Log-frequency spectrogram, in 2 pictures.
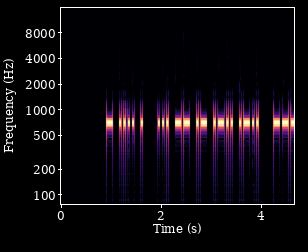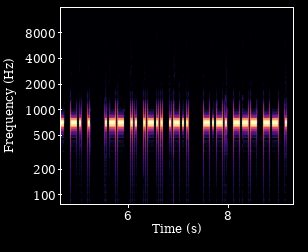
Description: Morse code, heard as a keyed tone, about 27 wpm, 700 Hz. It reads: THE SMALL ONE WILL COME
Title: Sentences from Top 1000 Words - Review Part 1 - 28wpm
